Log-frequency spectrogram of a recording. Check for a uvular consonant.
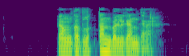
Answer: present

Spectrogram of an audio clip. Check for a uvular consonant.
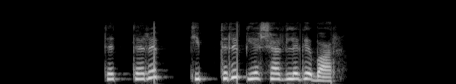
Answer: absent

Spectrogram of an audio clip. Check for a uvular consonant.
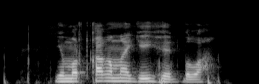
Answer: present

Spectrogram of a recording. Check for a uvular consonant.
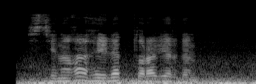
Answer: present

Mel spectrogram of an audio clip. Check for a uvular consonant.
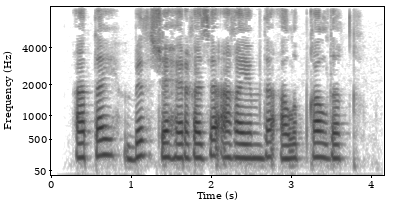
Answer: present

